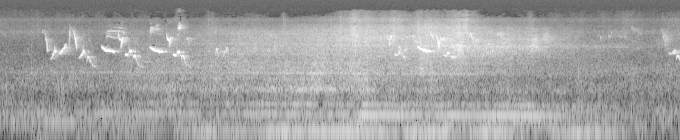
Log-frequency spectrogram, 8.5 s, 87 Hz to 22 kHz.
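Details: An endangered male golden-cheeked warbler close ahead on the Baker Springs trail in Austin in June 2020 gives quick, high chirping notes in scattered bursts, about three per second, over a steady low engine-like hum.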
